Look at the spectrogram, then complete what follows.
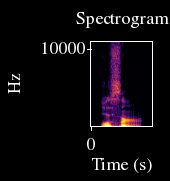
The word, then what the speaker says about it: Jusant: But so I'm gonna continue Jusant, I believe it's pronounced.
